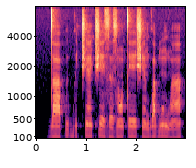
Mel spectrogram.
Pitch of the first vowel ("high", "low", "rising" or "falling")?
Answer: low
